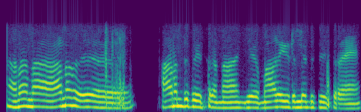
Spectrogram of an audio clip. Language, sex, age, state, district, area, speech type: Tamil, male, 45-60, Tamil Nadu, Pudukkottai, rural, conversation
